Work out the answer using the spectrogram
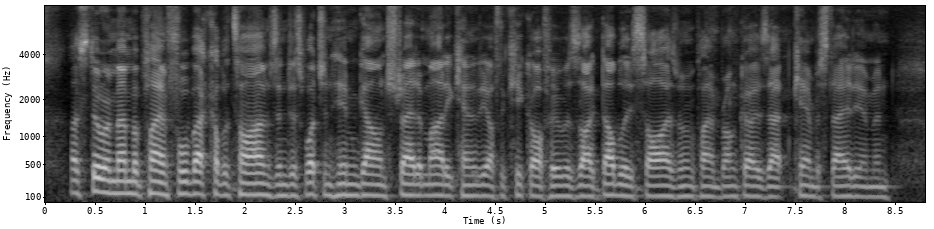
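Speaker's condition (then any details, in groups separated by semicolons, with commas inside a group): No condition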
